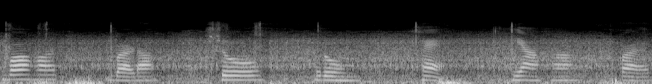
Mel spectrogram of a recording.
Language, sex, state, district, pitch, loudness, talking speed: Hindi, female, Chandigarh, Chandigarh, 185 Hz, -18 LUFS, 55 wpm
